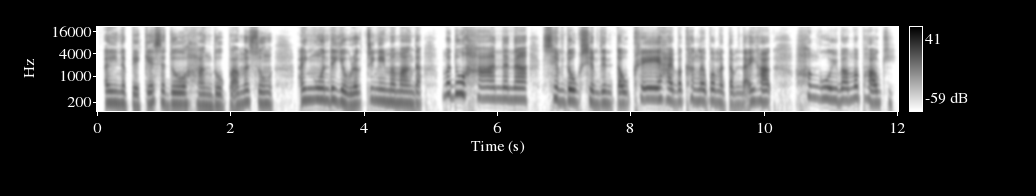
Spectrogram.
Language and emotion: Manipuri, disgusted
